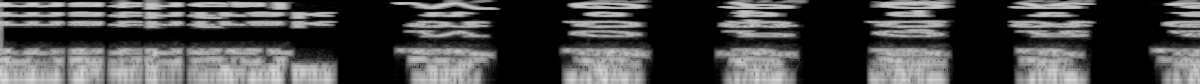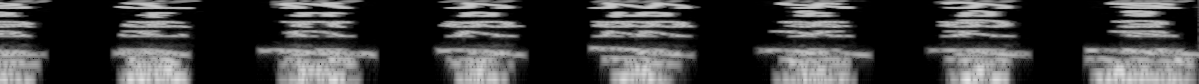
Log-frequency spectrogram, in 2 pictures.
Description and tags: [AudioPaint] ghost letters
Another sound generated with AudioPaint from an image! This one was some letters.
audiopaint, image-to-sound, spooky, squeaking, whining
